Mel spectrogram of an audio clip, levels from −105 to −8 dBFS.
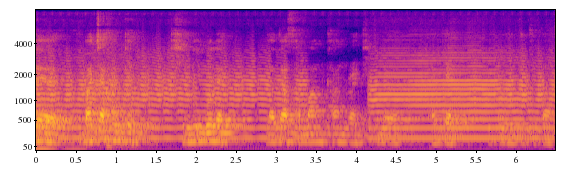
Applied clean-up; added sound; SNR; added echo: none; Trumpet; 2 dB; reverberation time 1.1 s.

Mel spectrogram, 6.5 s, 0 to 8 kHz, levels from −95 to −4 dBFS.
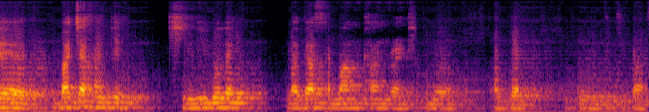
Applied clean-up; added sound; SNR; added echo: neural separator model SepFormer DNS4.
